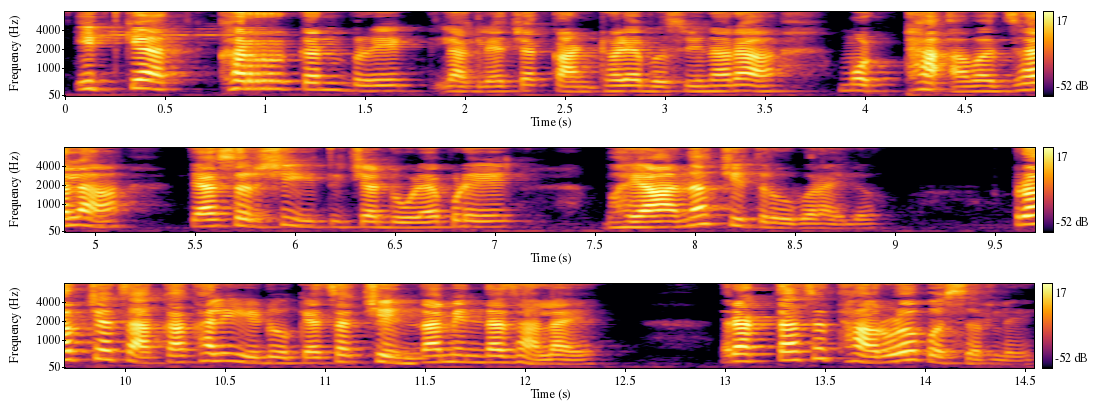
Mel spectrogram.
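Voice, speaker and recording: A woman narrating an audiobook story in a measured, dramatic storytelling manner. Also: mid-range voice, animated, fairly bright tone.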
